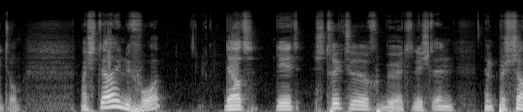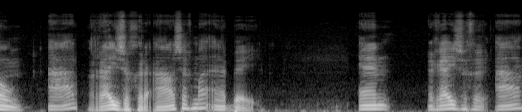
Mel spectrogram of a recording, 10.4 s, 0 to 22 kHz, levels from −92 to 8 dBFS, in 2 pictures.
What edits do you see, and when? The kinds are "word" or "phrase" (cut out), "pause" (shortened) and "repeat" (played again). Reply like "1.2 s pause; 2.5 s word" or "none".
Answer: 1.8 s pause; 4.3 s word; 4.8 s word; 6.0 s phrase; 7.5 s word; 8.7 s pause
